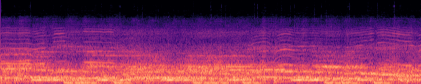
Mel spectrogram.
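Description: A crowd of men singing Islamic devotional songs (sholawat) together, loud and steady, with a low beat recurring about once a second under the voices.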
